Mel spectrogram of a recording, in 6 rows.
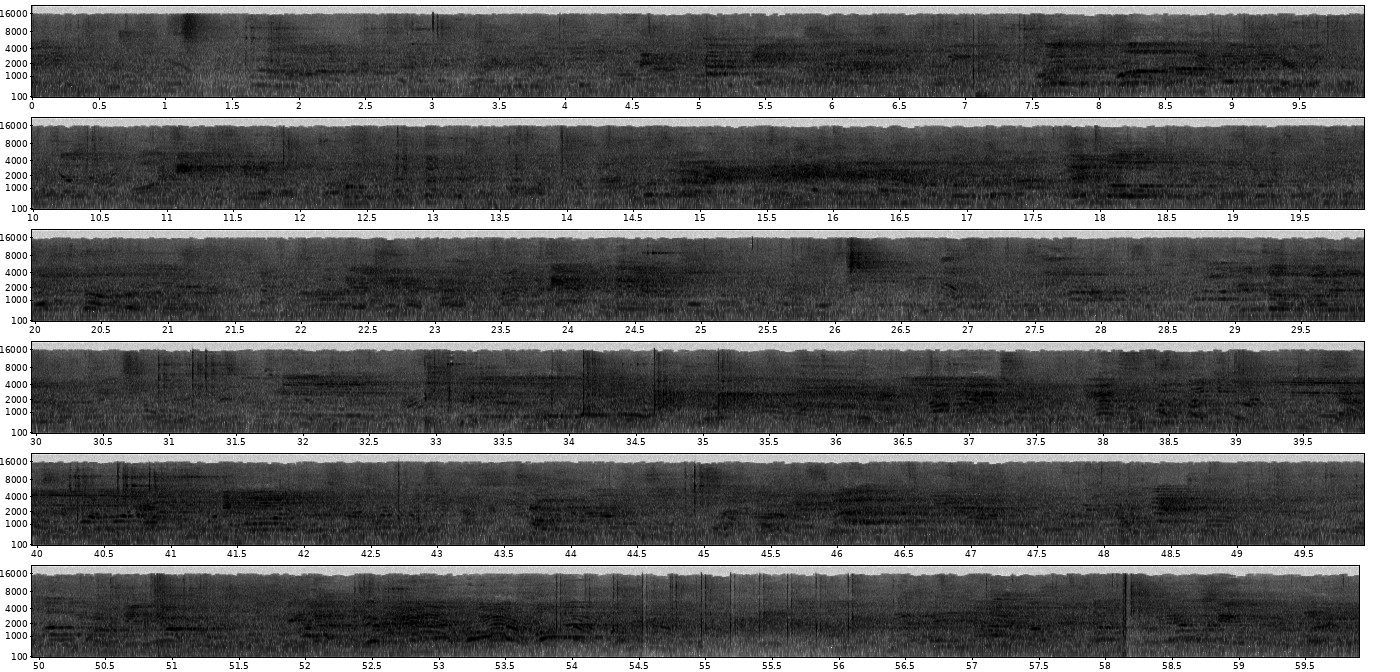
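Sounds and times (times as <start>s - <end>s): people talking and calling out: 0.0s - 59.9s.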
